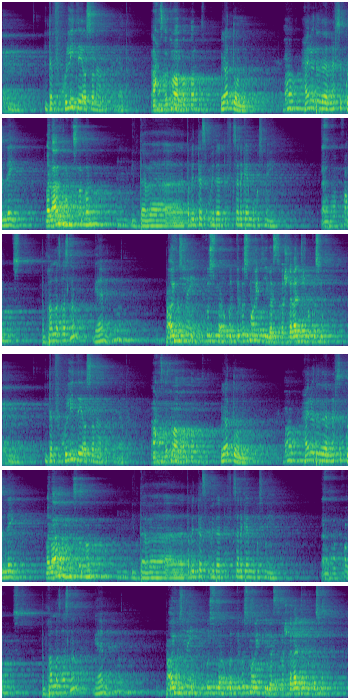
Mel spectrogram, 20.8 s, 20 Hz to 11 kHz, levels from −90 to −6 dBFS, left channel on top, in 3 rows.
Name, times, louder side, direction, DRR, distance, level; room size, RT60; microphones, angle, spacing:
voice 1, 0.1-0.4 0.8-2.5 4.4-4.9 6.0-7.3 9.2-12.4 14.6-15.4 15.6-16.0 17.3-17.7, left 1 dB, 20° left, 2 dB, 1.0 m, -24 dB
voice 2, 3.0-3.9 5.6-5.9 7.8-8.8 13.3-14.2 16.1-16.4 16.9-17.6 17.9-20.3, left 2 dB, 60° left, 1 dB, 2.2 m, -22 dB
29.0 x 10.0 x 9.8 m, 2.8 s
head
